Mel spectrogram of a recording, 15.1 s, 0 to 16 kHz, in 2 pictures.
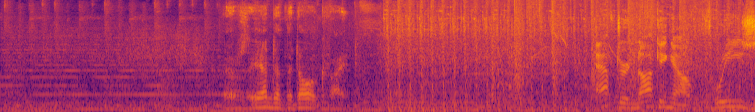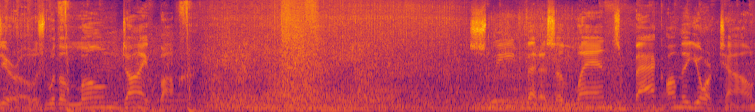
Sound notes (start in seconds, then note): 3.8 bullets whirring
